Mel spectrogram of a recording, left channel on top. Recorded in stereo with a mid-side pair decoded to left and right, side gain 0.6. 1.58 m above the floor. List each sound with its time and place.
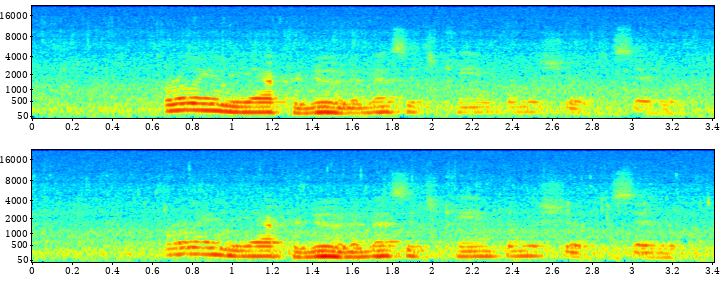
0.7 s a man speaking: 45° left, 1.1 m; by 3.3 s 45° right, 3.5 m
